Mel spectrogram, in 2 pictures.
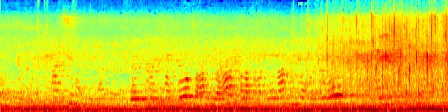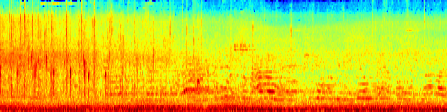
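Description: A large crowd chatters outdoors with many voices at once.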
